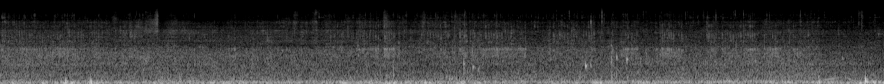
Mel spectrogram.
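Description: Wind buffeting the microphone outdoors, a steady low rumble with small gusty swells in level.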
